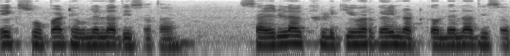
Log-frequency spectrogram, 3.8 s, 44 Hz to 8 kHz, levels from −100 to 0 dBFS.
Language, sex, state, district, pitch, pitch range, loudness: Marathi, male, Maharashtra, Pune, 130 Hz, 125-135 Hz, -15 LUFS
